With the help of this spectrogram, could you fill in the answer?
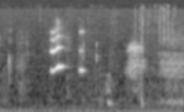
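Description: A female pet cat gives a short, high-pitched squeak followed by a second, briefer chirp, both faint against quiet background hiss, with a soft rustling burst shortly after and no talking.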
